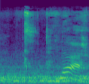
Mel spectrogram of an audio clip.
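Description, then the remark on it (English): A sneeze: a sharp, breathy hiss of air bursts out, then a short voiced, wavering cry trails off at the end, all fairly loud and over a steady low background hum. “I gotta sneeze.”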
